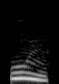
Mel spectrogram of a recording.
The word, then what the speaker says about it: Un: Un. As in, moon, a very short and simple word.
